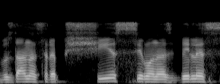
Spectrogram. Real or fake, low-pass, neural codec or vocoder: real; 7.2 kHz; none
